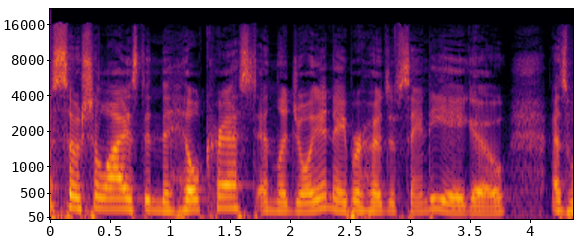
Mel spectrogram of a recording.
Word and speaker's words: La Jolla: La Jolla. It is La Jolla.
